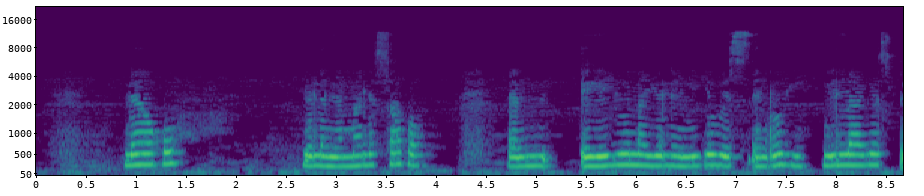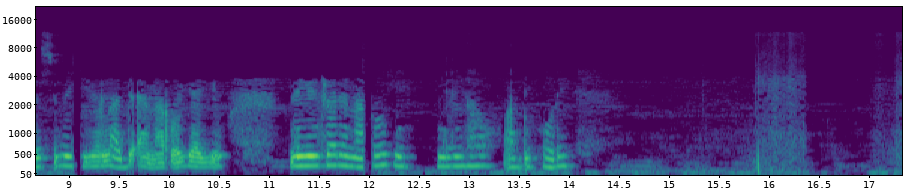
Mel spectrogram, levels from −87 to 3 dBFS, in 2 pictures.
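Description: From the start, the treble sounds gritty and metallic, with s sounds turning lispy and nothing above 11.8 kHz. This is likely heavy HE-AAC compression at a low bitrate, around 16 kbps: the highs are rebuilt from copied lower bands rather than simply cut away, so they stay bright but harmonically wrong.

From 9.03 to 12.01 s, the sound turns dull and boxy, with nothing above 3.8 kHz. It begins with a gap of about 80 ms, and a faint new noise floor about 50 dB below the signal comes in, while the level stays about the same. The likely cause is the input switching to a poorer device. Unlike a codec change, the bandwidth drops abruptly after a short silence, brings its own background noise, and recovers just as suddenly at 12.01 s.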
